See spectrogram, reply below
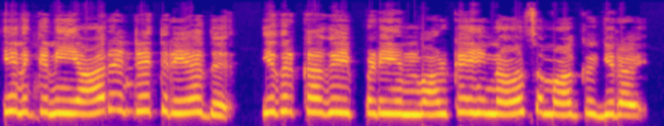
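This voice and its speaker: A woman's voice: very high voice, steady tone, moderate pace, no echo, studio quality. A woman voicing a young bride who is falsely accused and protests her innocence, in a cartoon serial. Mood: pleading.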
